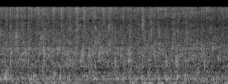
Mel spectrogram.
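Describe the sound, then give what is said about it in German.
Splashing water from a fountain standing in the middle of an abbey courtyard, a steady, even rush and patter of falling water that carries on unbroken throughout, with no voices. “Genau, das kühle Plätschern, das kommt von dem Brunnen, der mitten im Stiftshof steht”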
